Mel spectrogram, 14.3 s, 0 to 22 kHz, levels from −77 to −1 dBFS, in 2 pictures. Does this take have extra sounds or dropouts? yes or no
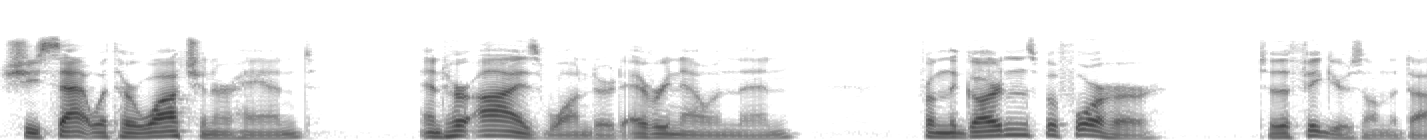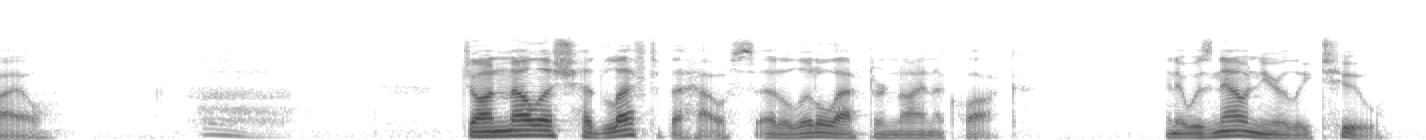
yes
